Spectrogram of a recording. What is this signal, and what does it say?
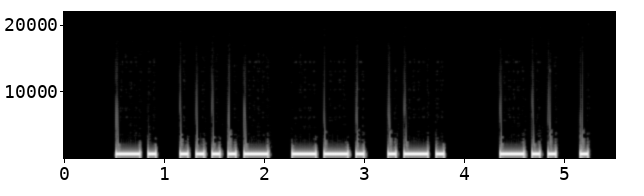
Morse code, heard as a keyed tone, about 15 wpm, 700 Hz. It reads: N4GR DE
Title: USA Callsign DE Callsign - 4 Characters - 15wpm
